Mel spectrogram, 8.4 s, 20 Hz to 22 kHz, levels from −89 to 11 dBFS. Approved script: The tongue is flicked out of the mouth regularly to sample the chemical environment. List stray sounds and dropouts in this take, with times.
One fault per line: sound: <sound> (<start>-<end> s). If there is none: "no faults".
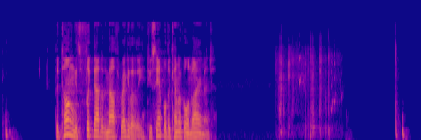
sound: squeak (5.5-6.9 s)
